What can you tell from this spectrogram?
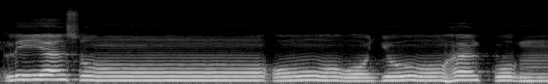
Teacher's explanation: dipanjangkan lima ketukan su karena madhabi'i bertemu dengan hamzah, kemudian hamzahnya asalnya bertemu dengan wau di depannya, maka wau-nya kemudian diganti dengan harokat dhammah yang dipanjangkan dua ketukan.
